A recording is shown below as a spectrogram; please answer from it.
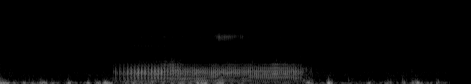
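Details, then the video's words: Sleeping pug snores with quick rumbling low breaths, broken by a sustained nasal, tonal wheeze of about two seconds in the middle, then more ragged snuffling breaths. "смешной мопс храпит"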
